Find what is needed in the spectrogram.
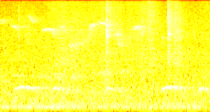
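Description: Birds outside: a dove cooing over and over with short, low, arched notes, and a small bird chirping thinly above it. About two-thirds of the way through comes one short click.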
